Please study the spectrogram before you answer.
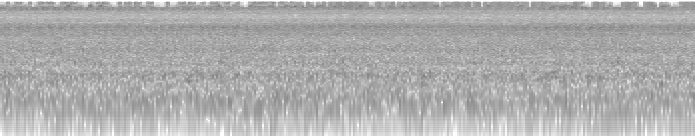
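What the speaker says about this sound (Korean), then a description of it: "물소리가 시원합니다." Clear mountain stream rushing over rocks at the entrance to Mansu Valley on Woraksan, a steady, dense broadband wash of flowing water with no gaps, close and even throughout.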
